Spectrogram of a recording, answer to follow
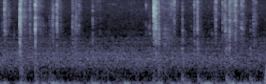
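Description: Computer keyboard typing: a quick, irregular run of light key clicks as a form field is edited.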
